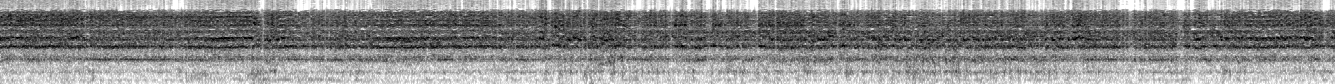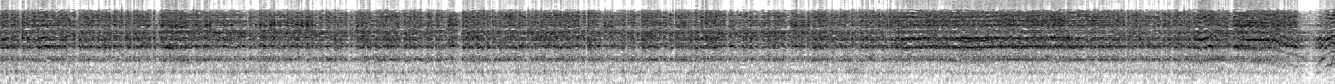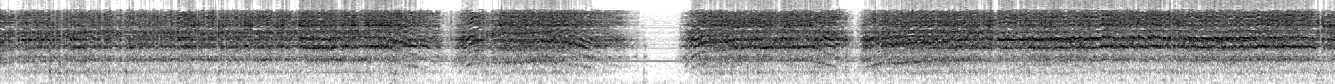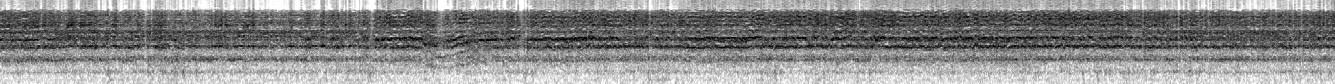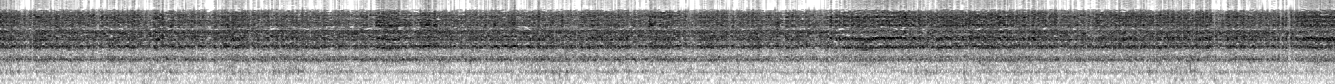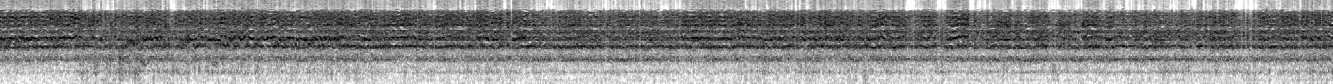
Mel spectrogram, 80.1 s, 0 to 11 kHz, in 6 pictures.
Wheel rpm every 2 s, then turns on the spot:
230, 230, 230, 230, 230, 230, 230, 230, 230, 230, 230, 220, 220, 180, 230, 150, 80, 160, 210, 220, 230, 220, 200, 220, 220, 230, 230, 230, 230, 230, 230, 230, 230, 220, 220, 230, 230, 230, 230, 230.
32-34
